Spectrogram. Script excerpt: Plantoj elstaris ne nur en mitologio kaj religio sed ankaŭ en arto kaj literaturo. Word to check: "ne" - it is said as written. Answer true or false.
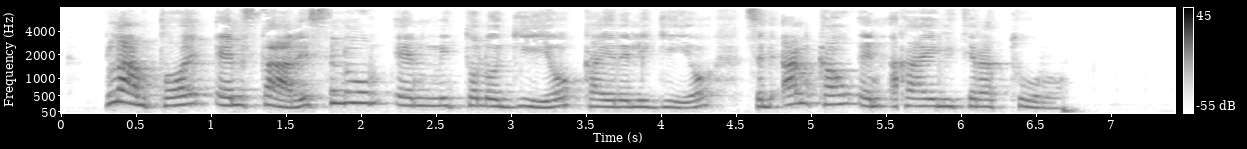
false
